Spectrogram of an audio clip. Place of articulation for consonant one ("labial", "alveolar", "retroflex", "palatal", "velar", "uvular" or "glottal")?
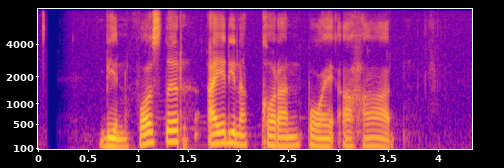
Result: labial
